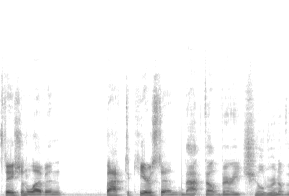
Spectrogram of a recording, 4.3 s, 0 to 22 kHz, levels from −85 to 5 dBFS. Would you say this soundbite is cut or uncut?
cut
